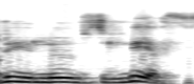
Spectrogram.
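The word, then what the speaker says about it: Friluftsliv: Y primero, eso se refiere, déjame ver si lo pronuncio así como rey, Free love live. – Eso. – Free love live. – Muy bien, profesora, muy bien.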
